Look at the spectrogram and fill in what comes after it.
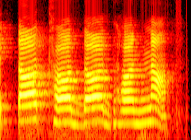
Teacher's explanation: और जब आप बोलेंगे त थ द ध न, तो आप पाएंगे कि आपकी जीभ जो है ना, वो आपकी जीवा दांतों को स्पर्श कर रही है, ऊपर वाले दांतों को स्पर्श कर रही है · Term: दंतव्य वर्ण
